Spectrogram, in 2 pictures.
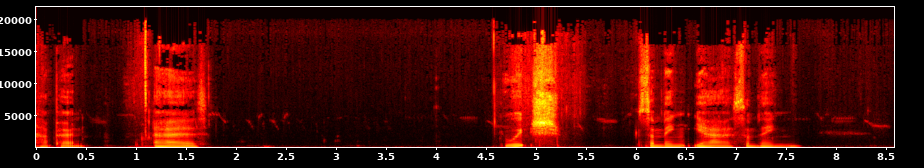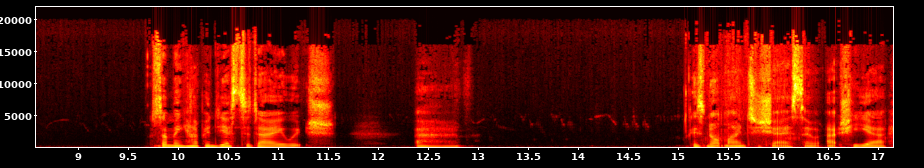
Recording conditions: sounds in the background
